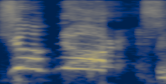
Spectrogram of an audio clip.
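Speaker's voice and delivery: put-on very high, full-lunged, all-out yelling. Retelling a man going outside to yell, imitating a top-of-lungs yell. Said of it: "yell at the top of his lungs".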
